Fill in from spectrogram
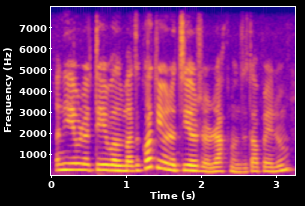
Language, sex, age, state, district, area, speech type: Nepali, female, 18-30, West Bengal, Kalimpong, rural, spontaneous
